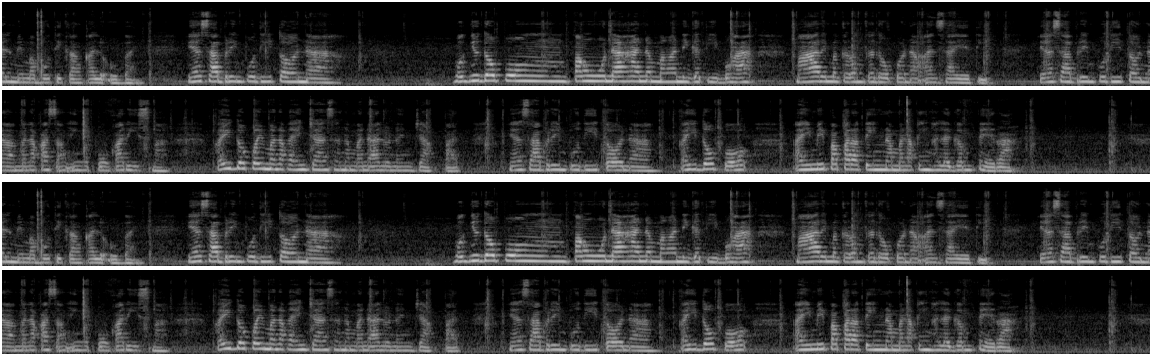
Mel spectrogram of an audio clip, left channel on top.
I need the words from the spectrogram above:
may mabuti kang kalooban. Kaya sabi rin po dito na huwag nyo daw pong pangunahan ng mga negatibo ha. Maaaring magkaroon ka daw po ng anxiety. Kaya sabi rin po dito na malakas ang inyo pong karisma. Kayo daw po ay malaki ang tsansa na manalo ng jackpot. Kaya sabi rin po dito na kayo daw po ay may paparating na malaking halagang pera.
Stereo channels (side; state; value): both; identical; correlation 1.00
